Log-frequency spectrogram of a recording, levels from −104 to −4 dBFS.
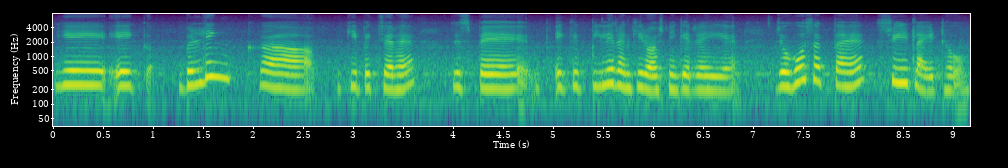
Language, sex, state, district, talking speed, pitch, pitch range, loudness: Hindi, female, Gujarat, Gandhinagar, 150 wpm, 235 Hz, 210-255 Hz, -17 LUFS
